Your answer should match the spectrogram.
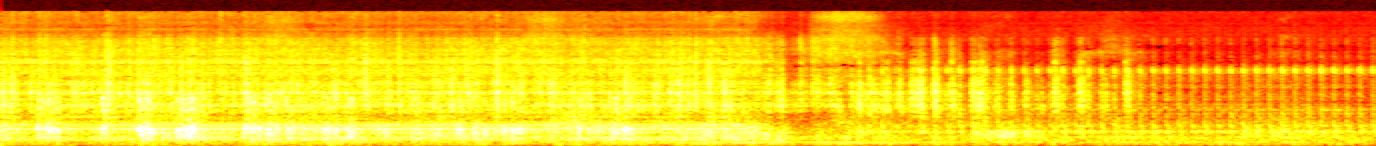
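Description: Near silence: room tone, with faint soft patters and rustles through the first half that die away about six seconds in.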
